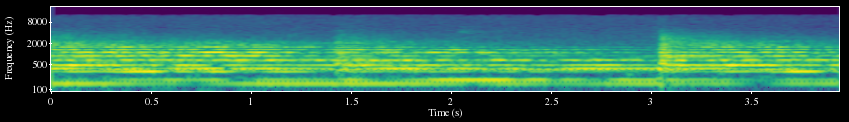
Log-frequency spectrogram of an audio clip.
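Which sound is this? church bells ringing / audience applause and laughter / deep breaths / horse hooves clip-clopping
church bells ringing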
